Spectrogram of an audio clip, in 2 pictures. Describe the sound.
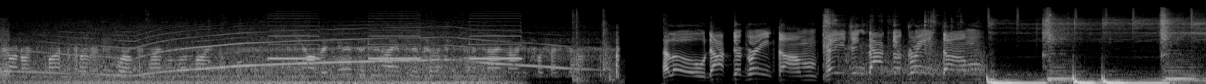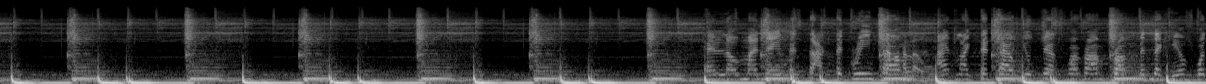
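A nineties hip-hop track opens with wailing siren-like sweeps and a brief glitchy break, then a loud, heavy boom-bap drum beat kicks in with a rapping voice over it.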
